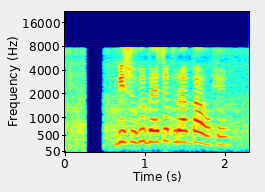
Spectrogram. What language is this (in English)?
Bhojpuri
